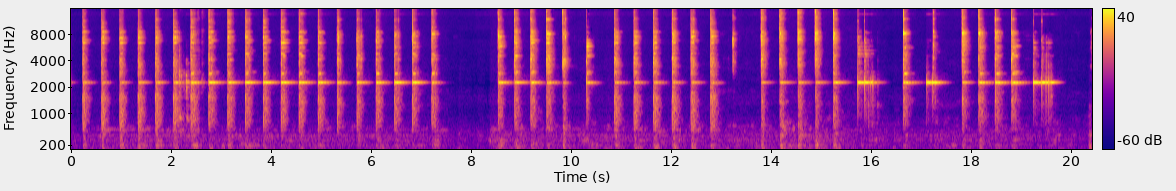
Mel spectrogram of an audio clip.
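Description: Steady, ringing hammer blows shape a steel herb chopper at the forge. The strikes come in fast, evenly spaced bursts of about a dozen each, separated by short pauses, loud and close with a bright metallic ring and no talking.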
